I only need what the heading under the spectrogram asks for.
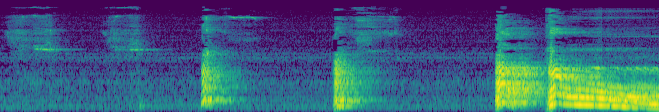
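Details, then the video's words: Basset Hound with separation anxiety, alone in the house while its owners are away: faint whimpers, two sharp barks spaced about two seconds apart, then a long, drawn-out howl that slides downward in pitch. "Basset hound suffers separation anxiety! Dog howling"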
